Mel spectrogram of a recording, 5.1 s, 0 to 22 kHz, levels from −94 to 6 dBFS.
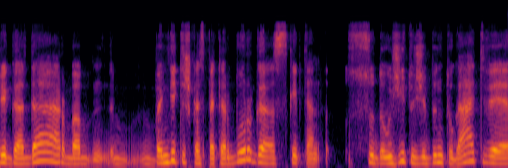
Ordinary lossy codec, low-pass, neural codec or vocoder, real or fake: Opus, 16 kbps; 9.9 kHz; vocoder, 22.05 kHz, 80 mel bands, Vocos; fake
